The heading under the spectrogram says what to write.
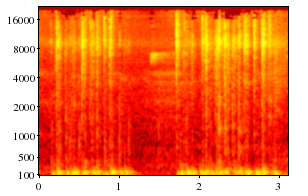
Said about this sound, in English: okay, I'm just typing this because I want to do the title.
